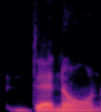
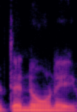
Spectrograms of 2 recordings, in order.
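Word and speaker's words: Danone: uni without talking about Denon or Denon whichever whichever way you want to pronounce it similar to un lever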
